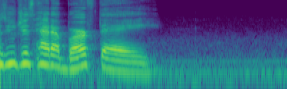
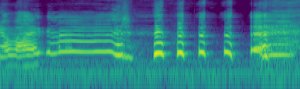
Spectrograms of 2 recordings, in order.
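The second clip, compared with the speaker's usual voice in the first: high, loud, laughing squeal of joy; real giddy laughter; 4 dB louder, much slower than usual. Real, not acted. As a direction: gush with real happiness, laughing. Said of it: "I can't stop smiling".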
